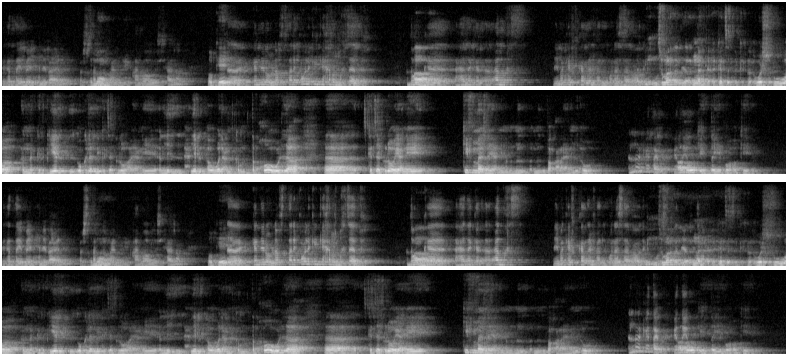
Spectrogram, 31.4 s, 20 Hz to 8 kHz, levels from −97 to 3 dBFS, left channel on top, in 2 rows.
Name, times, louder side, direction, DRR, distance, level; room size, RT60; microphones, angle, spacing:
voice 1, 0.0-3.6 4.5-7.3 8.1-10.3 11.0-14.0 28.2-29.5, right 2 dB, 85° right, 9 dB, 6.3 m, -32 dB
voice 2, 1.8-2.2 4.1-4.6 8.2-8.6 12.9-24.2 24.9-27.5 29.2-30.8, left 2 dB, 85° left, 5 dB, 3.0 m, -22 dB
27.0 x 23.5 x 7.9 m, 1.1 s
head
